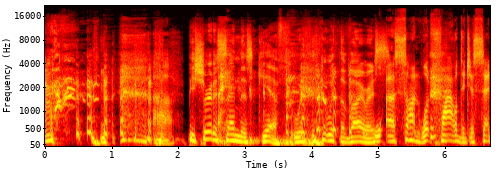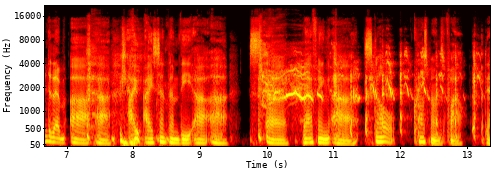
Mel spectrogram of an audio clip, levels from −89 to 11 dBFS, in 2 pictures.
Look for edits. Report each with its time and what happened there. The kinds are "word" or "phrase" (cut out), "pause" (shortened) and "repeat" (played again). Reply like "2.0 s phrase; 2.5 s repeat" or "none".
none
